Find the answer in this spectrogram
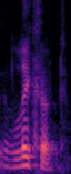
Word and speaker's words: Likert: Likert and if you google it actually the pronunciation says Likert okay this is a Likert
